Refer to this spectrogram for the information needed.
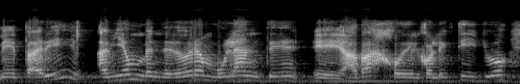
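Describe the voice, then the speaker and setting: A woman speaks with ordinary pitch variation amid noticeable background noise. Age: 60s. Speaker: interviewee sharing health experience. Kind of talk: testimony. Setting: remote interview via voice messages.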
